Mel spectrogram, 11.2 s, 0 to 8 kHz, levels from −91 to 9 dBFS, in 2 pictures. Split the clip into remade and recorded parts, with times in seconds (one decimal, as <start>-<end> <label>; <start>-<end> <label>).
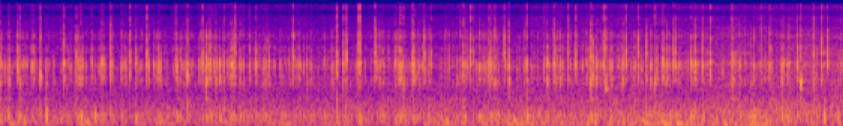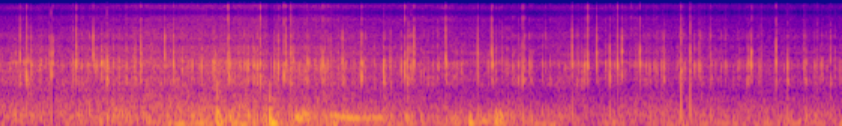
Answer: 0.0-4.5 recorded; 4.5-5.9 remade; 5.9-8.5 recorded; 8.5-9.9 remade; 9.9-11.2 recorded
